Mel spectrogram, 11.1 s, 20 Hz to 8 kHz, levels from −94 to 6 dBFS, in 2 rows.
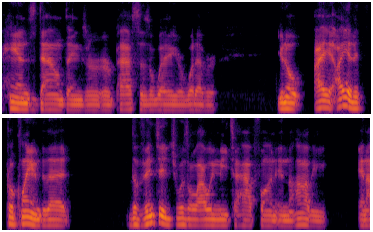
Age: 20-39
